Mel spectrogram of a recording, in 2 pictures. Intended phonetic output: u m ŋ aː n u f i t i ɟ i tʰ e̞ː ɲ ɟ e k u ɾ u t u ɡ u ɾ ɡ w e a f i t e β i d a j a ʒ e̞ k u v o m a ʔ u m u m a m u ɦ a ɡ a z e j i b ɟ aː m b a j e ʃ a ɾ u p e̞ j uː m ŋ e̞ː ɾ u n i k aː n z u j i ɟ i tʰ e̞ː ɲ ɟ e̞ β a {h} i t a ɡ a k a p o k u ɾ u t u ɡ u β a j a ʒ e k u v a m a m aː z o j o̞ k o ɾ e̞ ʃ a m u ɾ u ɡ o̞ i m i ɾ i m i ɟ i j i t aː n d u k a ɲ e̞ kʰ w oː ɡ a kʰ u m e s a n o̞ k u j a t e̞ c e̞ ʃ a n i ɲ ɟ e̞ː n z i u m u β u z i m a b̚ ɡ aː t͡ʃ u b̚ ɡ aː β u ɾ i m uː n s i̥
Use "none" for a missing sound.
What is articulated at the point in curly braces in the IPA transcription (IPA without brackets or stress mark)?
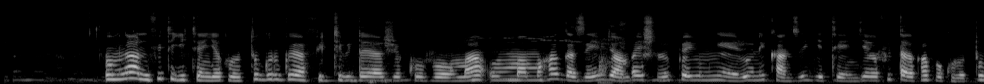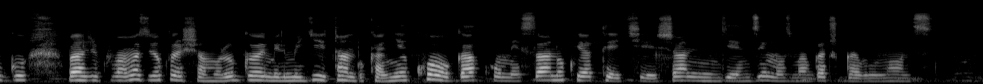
f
